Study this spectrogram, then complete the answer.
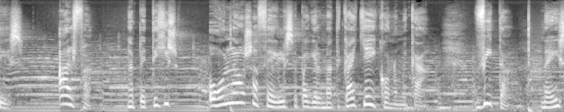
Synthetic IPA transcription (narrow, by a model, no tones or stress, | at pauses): is | ɐlfɐ | nɐpe̞t̪içis | o̞lɐo̞sɐθe̞lise̞pɐɲɟe̞lmɐt̪i̥kɐce̞iko̞no̞mikɐ̰vit̪ɐ̰ | nɐis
